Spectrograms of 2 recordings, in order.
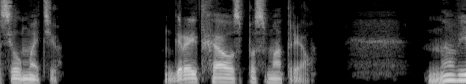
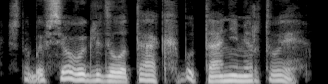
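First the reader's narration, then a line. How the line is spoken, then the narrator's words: Slightly trembling voice. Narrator (Russian): сказал Мэтью слегка дрогнувшим голосом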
